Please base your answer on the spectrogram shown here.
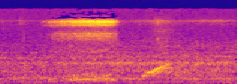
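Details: Jack Russell terrier snoring while awake with eyes open, a single hoarse, breathy hiss swelling and then cutting off abruptly, followed by quiet room noise.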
